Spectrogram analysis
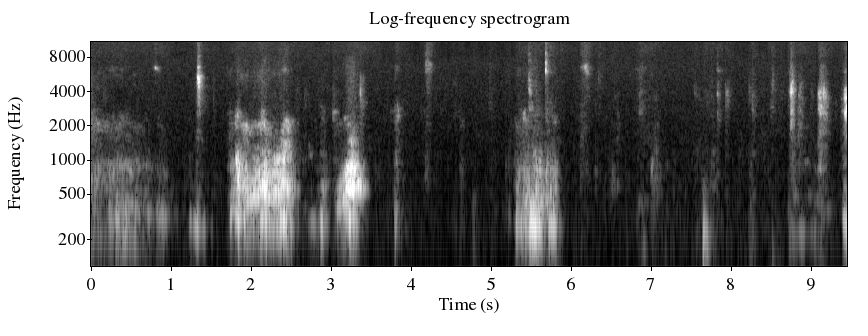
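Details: Indoor puppy pen in a family home holding Cavalier King Charles Spaniel puppies, seven weeks old, Daisy's litter; short mid-pitched whimpering bursts repeat with gaps, with faint high squeaks near the end.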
